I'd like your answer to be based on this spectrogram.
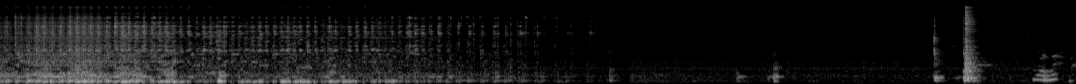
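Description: Sewing machine stitching the folded seam of a padded blouse with cups, running loudly for several seconds, then stopping, followed by a few faint clicks and brief taps in a quieter room.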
